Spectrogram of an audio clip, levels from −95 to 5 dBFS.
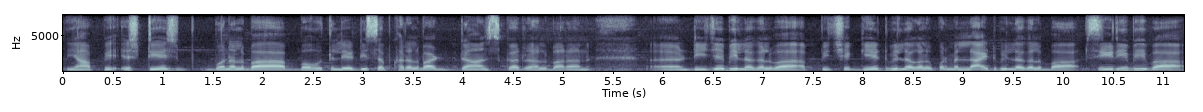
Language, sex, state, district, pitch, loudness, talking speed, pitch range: Bajjika, male, Bihar, Vaishali, 150 Hz, -24 LUFS, 165 wpm, 140-160 Hz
